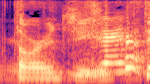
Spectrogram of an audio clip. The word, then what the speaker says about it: Thorgy: Thorgy. Think of Orgy.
